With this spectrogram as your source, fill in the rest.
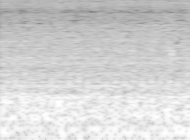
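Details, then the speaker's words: Maruti Suzuki Swift Dzire after replacing a one-side-loaded engine mounting (foundation), which caused cabin vibration and a left-side noise after right turns: low, steady idle hum with no knocks, rattles or vibration; smooth, problem solved. "आतमध्ये कोणत्या प्रकारचा vibration feel होत नाहीये. आणि engine सुद्धा एकदम smooth वाटतोय."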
